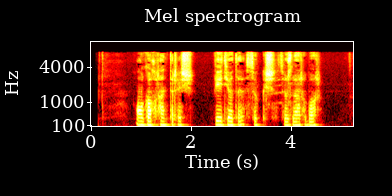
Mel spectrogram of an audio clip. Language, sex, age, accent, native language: Uzbek, male, 19-29, Surxondaryo, Uzbek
